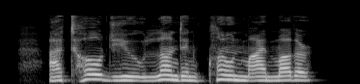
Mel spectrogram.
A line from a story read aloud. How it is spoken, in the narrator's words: Her voice was slow and slurred from Ambien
